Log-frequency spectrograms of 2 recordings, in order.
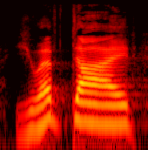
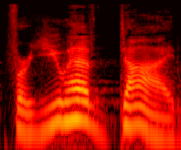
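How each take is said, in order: First: "you have died" said louder and higher, leaning on "died"; stress on died. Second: Said in the usual way. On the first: Shown as a demonstration. Pastor pressing the verse on the church, emphatic "died". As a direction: repeat "you have died" and hit "died" hard. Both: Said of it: "watch this".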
